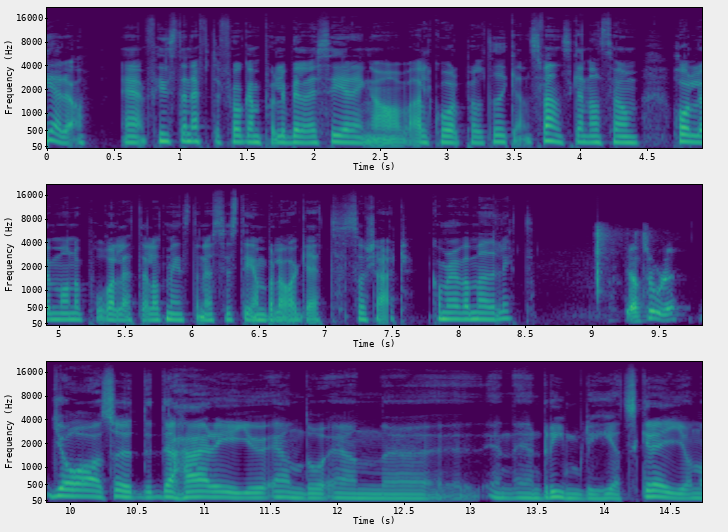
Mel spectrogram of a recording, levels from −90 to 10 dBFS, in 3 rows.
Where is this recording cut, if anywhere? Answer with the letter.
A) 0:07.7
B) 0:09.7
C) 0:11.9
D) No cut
B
